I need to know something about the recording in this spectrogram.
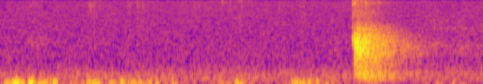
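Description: Faint low knocks of hands and tools handling materials, then near the end a single short, crisp snip: scissors cutting a length of poly yarn.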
